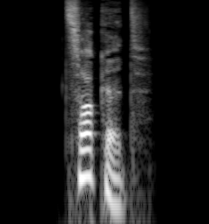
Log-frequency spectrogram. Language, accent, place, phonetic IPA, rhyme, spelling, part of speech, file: German, Germany, Berlin, [ˈt͡sɔkət], -ɔkət, zocket, verb, De-zocket.ogg
- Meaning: second-person plural subjunctive I of zocken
